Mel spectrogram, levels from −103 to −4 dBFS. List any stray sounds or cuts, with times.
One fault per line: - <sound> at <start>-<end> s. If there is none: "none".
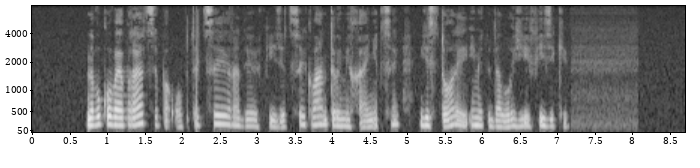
none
